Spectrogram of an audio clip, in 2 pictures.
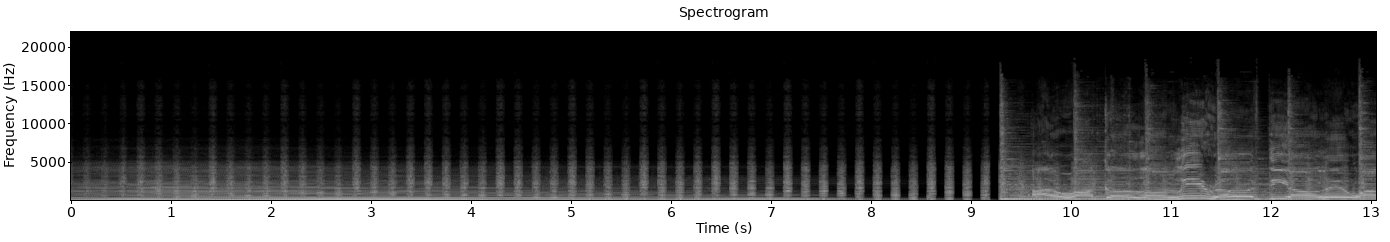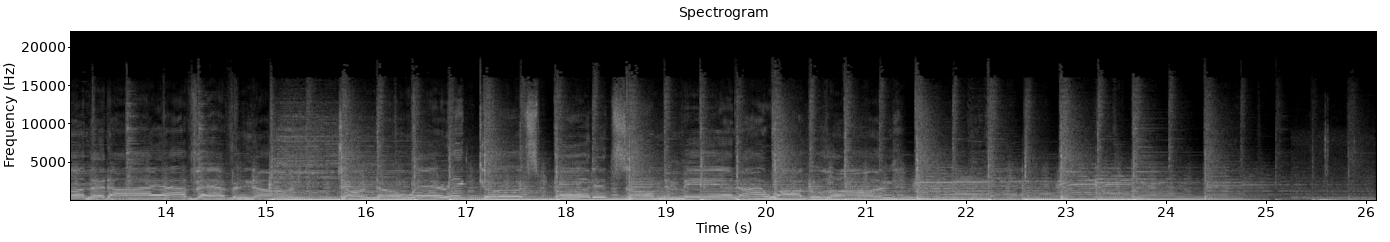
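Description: A mellow song plays on Atmósfera Radio 105, opening with sustained tones over a soft steady pulse before a fuller arrangement swells in, with deep bass joining partway through and continuing to the end.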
